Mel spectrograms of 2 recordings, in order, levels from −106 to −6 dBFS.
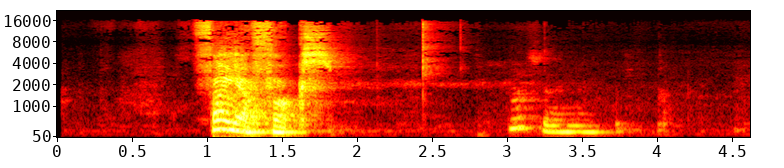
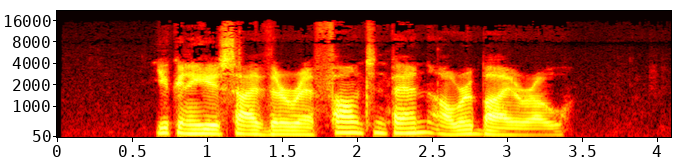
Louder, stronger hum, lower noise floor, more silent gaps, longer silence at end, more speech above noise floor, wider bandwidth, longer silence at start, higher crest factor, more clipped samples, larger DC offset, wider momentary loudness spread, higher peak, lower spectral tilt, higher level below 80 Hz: about the same, -16 LUFS vs -18 LUFS; neither; about the same, -65 dBFS vs -67 dBFS; neither; first, 1 s vs 0.7 s; about the same, 49 dB vs 49 dB; about the same, 16.5 kHz vs 16 kHz; first, 0.9 s vs 0.65 s; about the same, 20 dB vs 18 dB; neither; neither; first, 25 LU vs 9 LU; about the same, -2 dBFS vs -2 dBFS; about the same, -4 dB/octave vs -5 dB/octave; about the same, -54 dBFS vs -54 dBFS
